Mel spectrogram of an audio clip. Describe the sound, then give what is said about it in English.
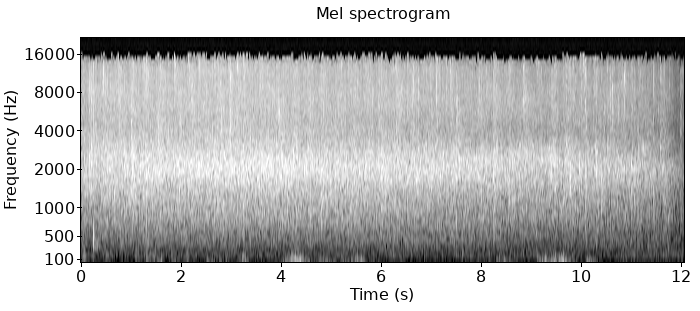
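Sustained audience applause in a church welcoming a guest speaker: a dense, steady wash of clapping at full strength throughout that thins slightly toward the end. “So at all of our campuses, please put your hands together and help me welcome Dr. John Piper to our church.”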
